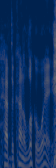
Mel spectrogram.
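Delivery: ordinary talk, nothing marked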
